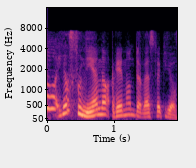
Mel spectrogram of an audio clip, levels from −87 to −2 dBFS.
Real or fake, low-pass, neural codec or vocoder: fake; 7.2 kHz; codec, 16 kHz, 0.5 kbps, X-Codec, HuBERT features, trained on general audio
